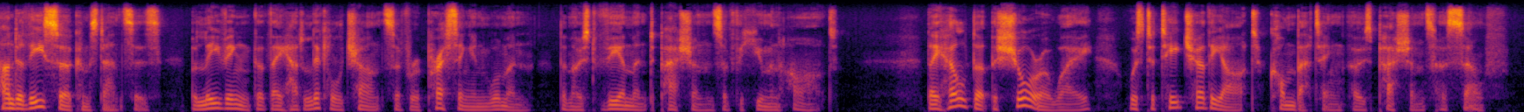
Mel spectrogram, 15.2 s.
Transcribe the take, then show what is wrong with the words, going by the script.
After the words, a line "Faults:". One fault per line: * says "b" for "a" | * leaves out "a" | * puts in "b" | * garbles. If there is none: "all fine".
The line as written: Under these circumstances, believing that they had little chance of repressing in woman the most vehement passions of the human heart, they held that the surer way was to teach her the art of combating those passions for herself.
Under these circumstances, believing that they had little chance of repressing in woman the most vehement passions of the human heart, they held that the surer way was to teach her the art combating those passions herself.
Faults:
* leaves out "of"
* leaves out "for"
